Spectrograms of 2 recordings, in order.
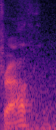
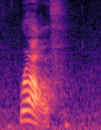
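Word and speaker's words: Routh: I think it's pronounced Ralph. Roth? – Ralph. No, it's, Ra- it's Ralph. – It's Ralph. It's like mouth. Ralph. – Ralph, like mouth.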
